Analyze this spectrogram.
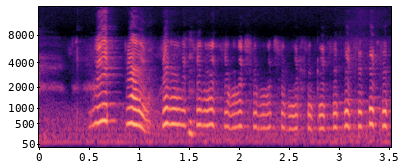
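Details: Pet Indian ringneck parrot just beginning to talk, making varied sounds: two drawn-out sliding squawks, then a quick string of short nasal notes repeating steadily and speeding slightly toward the end.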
